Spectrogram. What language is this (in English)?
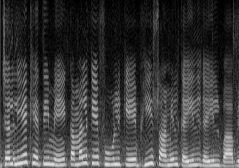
Bhojpuri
